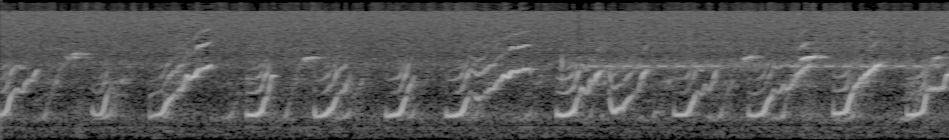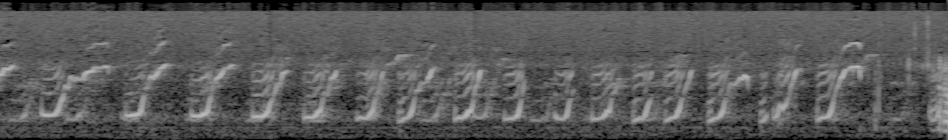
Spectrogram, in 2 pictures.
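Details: A pet guinea pig vocalizing in response to videos: a long, rapid series of short, rising squeaky chirps, roughly three to four per second, steady and evenly loud throughout.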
